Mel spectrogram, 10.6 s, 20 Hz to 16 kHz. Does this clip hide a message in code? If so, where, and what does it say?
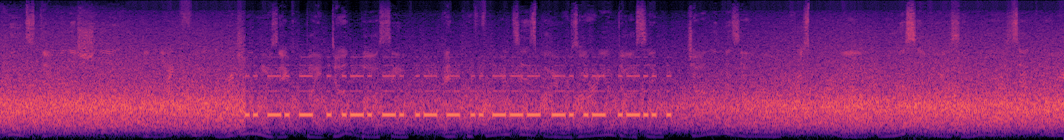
Yes: Morse code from 2.4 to 6.8 s, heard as a keyed tone, hand-sent with a paddle, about 29 wpm, 680 Hz, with radio static, a narrow filter and speech in English. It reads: INTERNATIONALE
